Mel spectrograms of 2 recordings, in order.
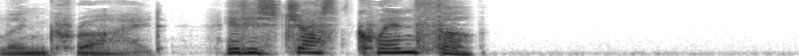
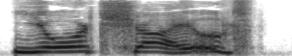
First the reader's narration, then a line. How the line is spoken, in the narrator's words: she begged pathetically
